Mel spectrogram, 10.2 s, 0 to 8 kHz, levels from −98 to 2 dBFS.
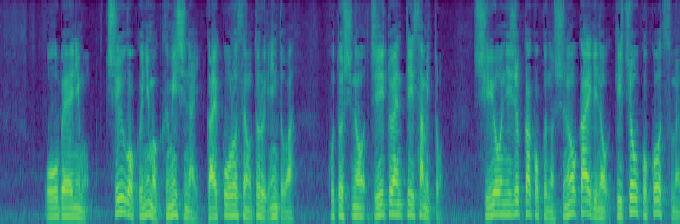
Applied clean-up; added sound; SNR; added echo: none; none; none; none.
